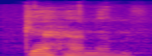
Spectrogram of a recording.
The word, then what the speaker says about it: Jahannam: And also I would like to make note that many Arabs pronounce the letter Jim as Geem, so it would be Gehannam, the exact same word.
